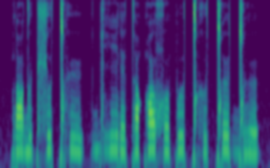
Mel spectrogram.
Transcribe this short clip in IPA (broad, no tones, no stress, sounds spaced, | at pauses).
ɾ ɑ ɡ ɯ ʈ ʃ ɯ ǀʰ y | ɡʱ i ɾ e t̪ i qʷ ɯ χʷ e p ɯ ǀʰ ɯ ǀ ø ɡ͡ǀ ø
